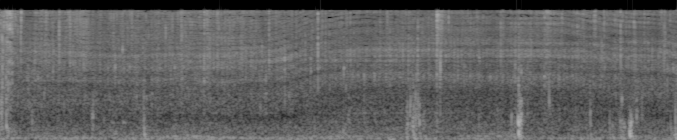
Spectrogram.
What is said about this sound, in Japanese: なのでもうそのまま iPhone で録音ですチーズをこれ焼いて一番下の面がこびりついて皮になったらずらして何枚も皮を作っていくっていうのをやってるんだけど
